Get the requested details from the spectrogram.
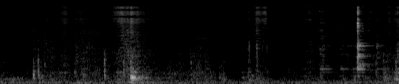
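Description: Metal tools clink and knock against an engine.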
